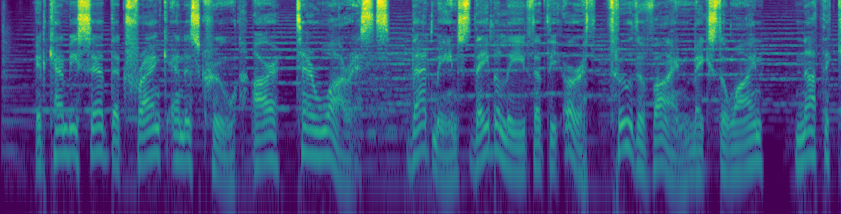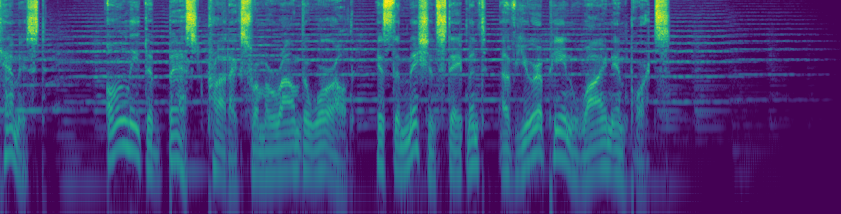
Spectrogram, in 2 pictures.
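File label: English playful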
